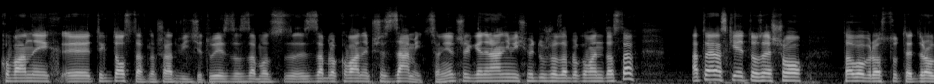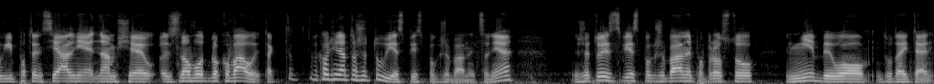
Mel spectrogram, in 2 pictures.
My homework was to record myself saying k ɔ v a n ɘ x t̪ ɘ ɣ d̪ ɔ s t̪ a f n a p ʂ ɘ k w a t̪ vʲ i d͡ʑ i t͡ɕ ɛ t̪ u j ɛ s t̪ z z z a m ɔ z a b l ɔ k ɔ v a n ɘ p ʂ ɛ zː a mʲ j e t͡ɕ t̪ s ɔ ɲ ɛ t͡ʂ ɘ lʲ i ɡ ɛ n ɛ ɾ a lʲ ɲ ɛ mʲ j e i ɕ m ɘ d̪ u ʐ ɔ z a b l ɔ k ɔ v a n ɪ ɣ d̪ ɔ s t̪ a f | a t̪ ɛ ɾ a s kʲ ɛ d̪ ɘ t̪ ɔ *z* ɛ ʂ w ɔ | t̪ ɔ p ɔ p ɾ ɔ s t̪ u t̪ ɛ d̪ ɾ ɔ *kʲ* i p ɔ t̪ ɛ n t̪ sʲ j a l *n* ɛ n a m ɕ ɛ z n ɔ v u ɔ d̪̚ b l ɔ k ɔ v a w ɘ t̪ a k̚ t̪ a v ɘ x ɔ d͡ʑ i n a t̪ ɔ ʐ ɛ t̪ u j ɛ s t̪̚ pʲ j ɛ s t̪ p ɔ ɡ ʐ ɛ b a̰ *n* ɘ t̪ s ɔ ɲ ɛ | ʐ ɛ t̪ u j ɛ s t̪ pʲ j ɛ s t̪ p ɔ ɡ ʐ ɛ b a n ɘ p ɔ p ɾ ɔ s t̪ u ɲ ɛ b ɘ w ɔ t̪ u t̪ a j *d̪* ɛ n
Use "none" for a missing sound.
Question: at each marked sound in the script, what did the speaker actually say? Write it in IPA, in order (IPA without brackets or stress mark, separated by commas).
z, ɡʲ, ɲ, n, t̪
